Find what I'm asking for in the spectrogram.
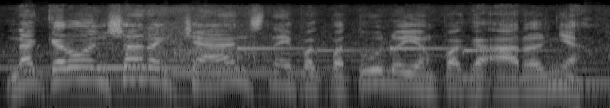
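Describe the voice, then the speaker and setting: A man reading his own life story aloud as a letter to a radio host, steady and confessional. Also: fairly high pitch, fairly quick. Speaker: letter-sender narrator. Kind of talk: scripted storytelling narration. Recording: narration over loud background music.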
